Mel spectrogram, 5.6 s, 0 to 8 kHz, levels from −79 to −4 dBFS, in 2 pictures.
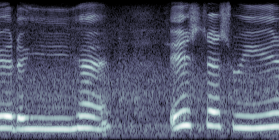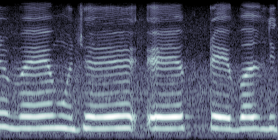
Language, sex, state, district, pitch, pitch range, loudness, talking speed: Hindi, female, Madhya Pradesh, Katni, 255 Hz, 250-280 Hz, -13 LUFS, 105 wpm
